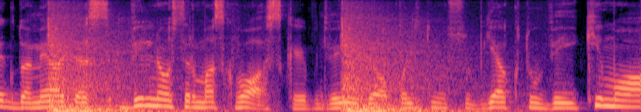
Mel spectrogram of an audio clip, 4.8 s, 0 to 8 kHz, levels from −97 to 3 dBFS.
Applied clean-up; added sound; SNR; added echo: none; Slam; 3 dB; none.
